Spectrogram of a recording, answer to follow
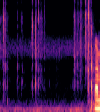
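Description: Faint crinkling and rustling of a foil trading-card booster-pack wrapper being handled, with a few light clicks, growing a little busier near the end.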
